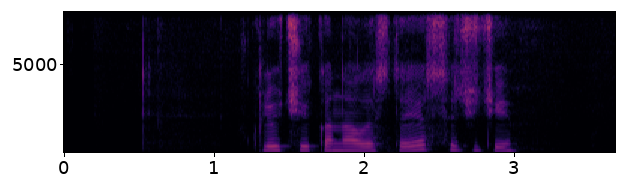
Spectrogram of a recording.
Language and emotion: Russian, neutral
